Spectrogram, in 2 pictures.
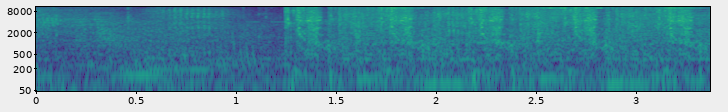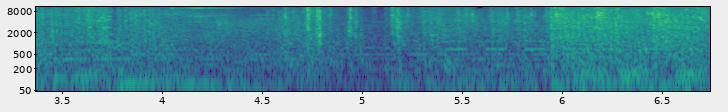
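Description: Rapid bursts of gunfire from the video game Halo 4 crackle through dense, loud action sounds, with clustered shots and impacts running continuously across the scene.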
